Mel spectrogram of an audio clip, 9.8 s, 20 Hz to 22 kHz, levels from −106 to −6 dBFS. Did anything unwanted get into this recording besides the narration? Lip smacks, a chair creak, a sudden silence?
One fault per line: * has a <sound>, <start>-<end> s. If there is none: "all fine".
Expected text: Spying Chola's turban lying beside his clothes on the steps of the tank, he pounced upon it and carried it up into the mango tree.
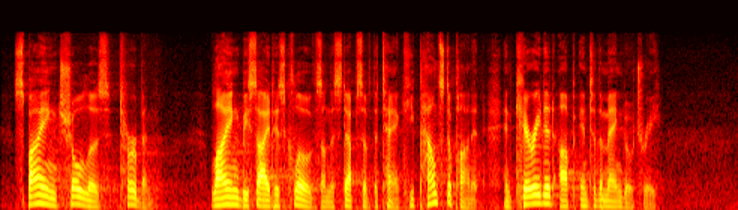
all fine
